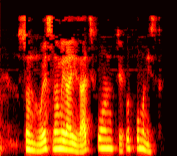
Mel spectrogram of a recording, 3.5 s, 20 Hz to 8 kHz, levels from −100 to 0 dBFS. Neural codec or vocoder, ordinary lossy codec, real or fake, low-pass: codec, 16 kHz, 2 kbps, FunCodec, trained on LibriTTS, 25 frames a second; MP3, 24 kbps; fake; 7.2 kHz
